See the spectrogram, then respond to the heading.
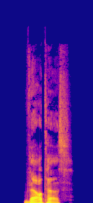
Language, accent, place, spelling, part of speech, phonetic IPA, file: German, Germany, Berlin, Wärters, noun, [ˈvɛʁtɐs], De-Wärters.ogg
- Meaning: genitive of Wärter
